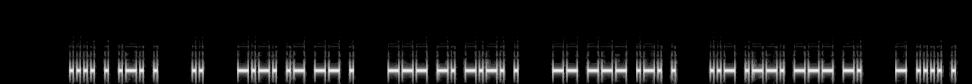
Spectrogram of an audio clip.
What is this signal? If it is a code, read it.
Morse code, heard as a keyed tone, about 34 wpm, 650 Hz. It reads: HERE I CAME ONCE MORE UPON THE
